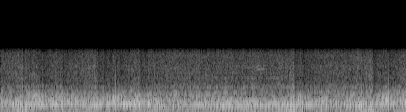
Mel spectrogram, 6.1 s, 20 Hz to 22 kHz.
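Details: 3.8 V6 Camaro idling and revving with an uneven exhaust beat that breaks up several times; misfiring cylinder from a bad spark plug.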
